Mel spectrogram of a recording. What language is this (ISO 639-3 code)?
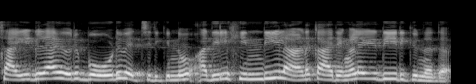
mal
